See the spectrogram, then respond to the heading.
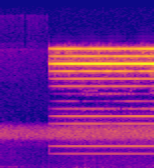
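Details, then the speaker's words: Mopar ignition switch tested with continuity meter: steady high beep holds unbroken in run position; normal continuity, switch good. "pull crank with the yellow and brown it'll make a little noise then when I release it we go back to the blue side"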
